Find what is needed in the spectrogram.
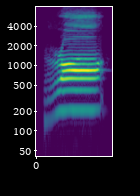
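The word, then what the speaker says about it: ر: র। র। র। জিহ্বার আগার পিঠ তার বরাবর উপরে তালুর সাথে লাগিয়ে র অক্ষরটি উচ্চারণ হবে মোটা আওয়াজে এক আলিফটা নিয়া।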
